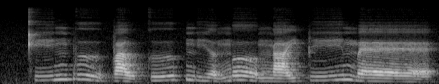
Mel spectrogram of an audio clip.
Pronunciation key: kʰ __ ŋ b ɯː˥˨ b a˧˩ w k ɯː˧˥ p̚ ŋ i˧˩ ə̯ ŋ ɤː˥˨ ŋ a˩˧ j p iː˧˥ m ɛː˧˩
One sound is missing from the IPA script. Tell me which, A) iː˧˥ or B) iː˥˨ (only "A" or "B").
A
